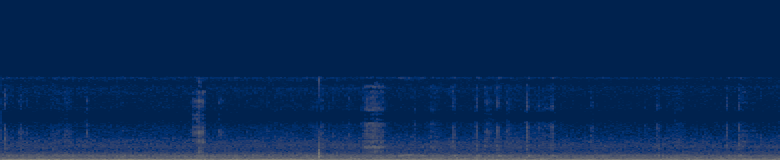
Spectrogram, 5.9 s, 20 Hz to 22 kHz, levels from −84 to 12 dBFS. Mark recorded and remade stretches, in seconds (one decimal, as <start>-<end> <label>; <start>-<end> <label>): 0.0-1.5 recorded; 1.5-4.1 remade; 4.1-5.9 recorded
